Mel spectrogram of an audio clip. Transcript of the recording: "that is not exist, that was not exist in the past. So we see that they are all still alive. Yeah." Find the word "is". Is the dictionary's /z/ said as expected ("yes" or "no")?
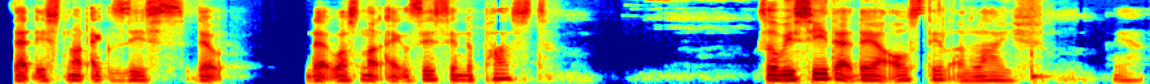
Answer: no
